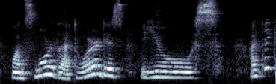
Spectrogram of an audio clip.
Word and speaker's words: jūs: Once more, that word is jūs. I think it's easy to remember the word because it sounds similar to the English word you. So once more, the word is jūs.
